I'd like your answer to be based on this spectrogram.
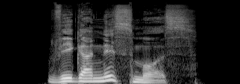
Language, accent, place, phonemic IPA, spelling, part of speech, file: German, Germany, Berlin, /veɡaˈnɪsmʊs/, Veganismus, noun, De-Veganismus.ogg
- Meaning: veganism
